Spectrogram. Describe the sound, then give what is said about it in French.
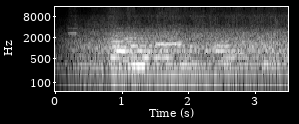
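Church bells ring out over a city as a warning for people to leave, heard from a rooftop in New York City. After a quieter start, sustained overlapping tones swell, then hang on steadily with no voices. “Derrière moi, vous entendez les cloches qui enjoignent à la population de quitter la ville.”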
